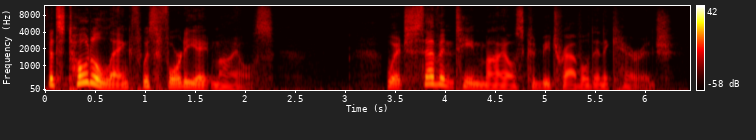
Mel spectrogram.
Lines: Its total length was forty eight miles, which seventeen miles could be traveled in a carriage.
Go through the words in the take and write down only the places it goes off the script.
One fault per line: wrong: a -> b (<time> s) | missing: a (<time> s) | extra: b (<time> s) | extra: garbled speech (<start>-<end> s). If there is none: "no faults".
no faults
